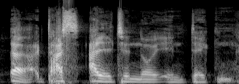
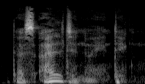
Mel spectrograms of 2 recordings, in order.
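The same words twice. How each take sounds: First: Said in the usual way. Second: Soft, lower whisper of the phrase. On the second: Shown as a demonstration. Preacher to congregation, savouring his discovery: whispered. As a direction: let the words sink in, breathed out.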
